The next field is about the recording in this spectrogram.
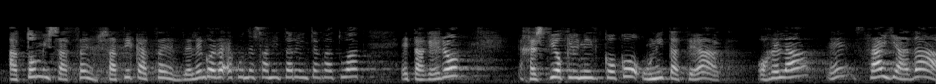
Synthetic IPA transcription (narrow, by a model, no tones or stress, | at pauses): at̪o̞misat͡se̞nsat̪ikat͡se̞nle̞ːne̞ŋɡoeɾakund̪e̞sanit̪aɾjoint̪e̞ɣɾat̪uake̞t̪aɣe̞ɾo̞ | ʝe̞st̪io̞kliniko̞ko̞ʔunit̪at̪e̞ak | o̞re̞laesajaða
